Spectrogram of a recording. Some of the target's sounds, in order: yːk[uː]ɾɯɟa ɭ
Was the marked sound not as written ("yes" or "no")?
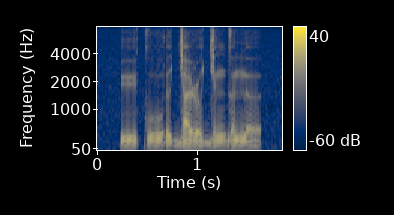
no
